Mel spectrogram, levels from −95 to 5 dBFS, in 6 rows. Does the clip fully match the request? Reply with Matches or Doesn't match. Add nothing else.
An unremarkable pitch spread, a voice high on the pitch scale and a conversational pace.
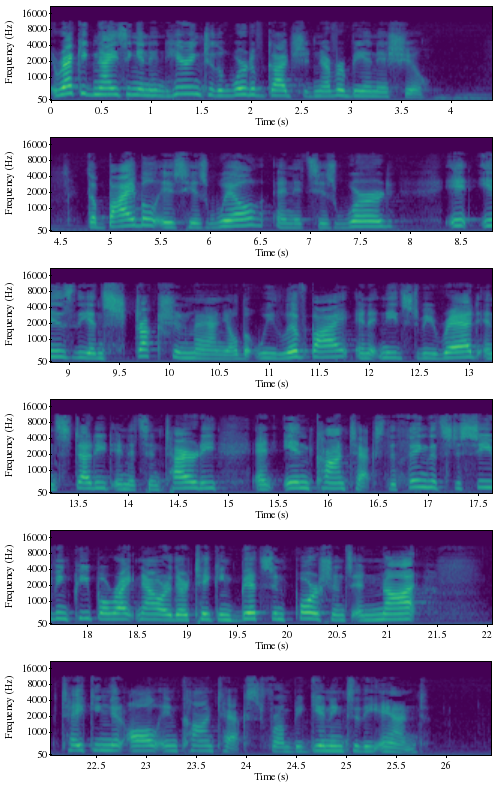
Matches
